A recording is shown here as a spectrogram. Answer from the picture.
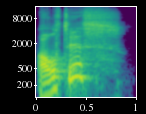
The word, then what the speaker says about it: Altis: a piece of software called Altis, A-L-T-I-S. I'm going to pronounce it Altis, as in like alternative is, A-L-T-I-S.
